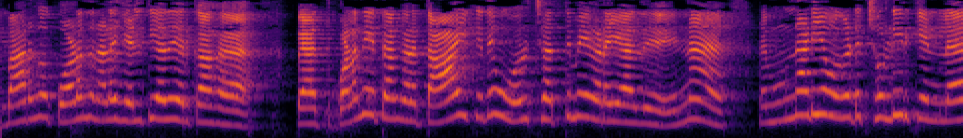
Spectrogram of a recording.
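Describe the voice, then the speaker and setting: A female doctor, played by a woman, lectures a couple with steady advice. Her voice is high and bright, and she speaks briskly, in an amateur family skit. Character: calm advising female doctor.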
